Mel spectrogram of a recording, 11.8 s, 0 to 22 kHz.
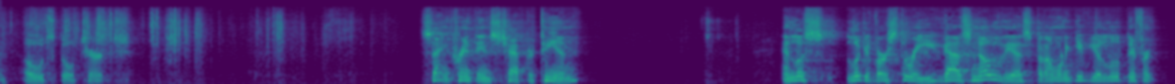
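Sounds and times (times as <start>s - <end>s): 
speech: 0.0s - 1.4s, 4.2s - 5.8s, 7.8s - 11.6s
Bible pages being turned: 0.3s - 4.0s.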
